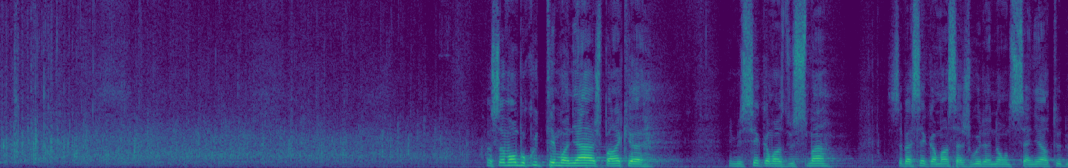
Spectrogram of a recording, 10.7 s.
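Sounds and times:
audience applauding: 0.0 - 4.9
speech: 4.8 - 6.6, 7.3 - 10.6.

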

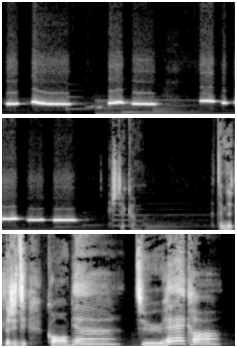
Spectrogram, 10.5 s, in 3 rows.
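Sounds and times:
person whistling imitation of a bird's song: 0.0 - 2.4, 3.0 - 4.8
speech: 6.8 - 10.4.

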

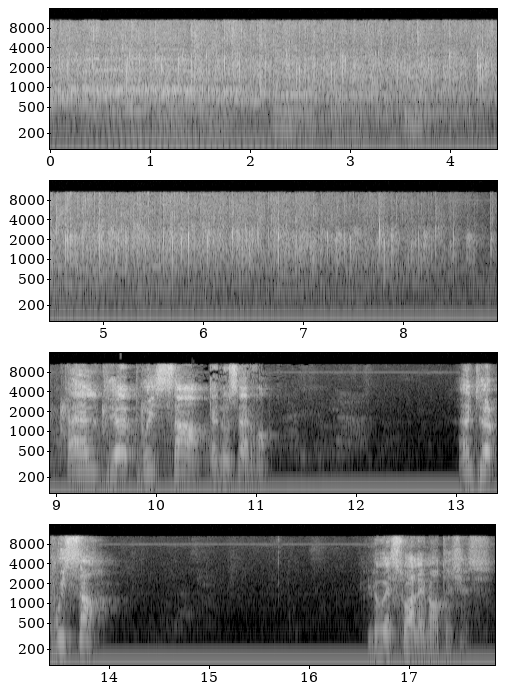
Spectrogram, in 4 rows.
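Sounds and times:
worship congregation clapping: 0.0 - 10.3
speech: 9.3 - 11.2, 13.0 - 14.0, 16.6 - 17.8.

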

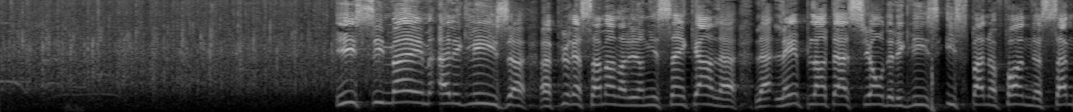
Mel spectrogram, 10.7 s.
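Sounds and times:
crowd clapping: 0.0 - 4.6
speech: 3.4 - 10.7.

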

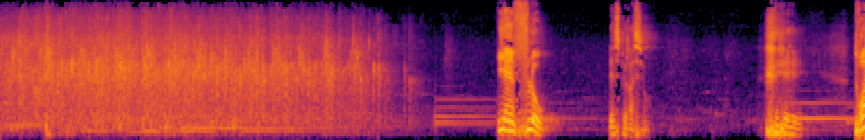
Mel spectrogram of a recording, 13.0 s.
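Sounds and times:
church congregation applauding during a sermon: 0.0 - 6.5
speech: 7.4 - 8.2, 9.2 - 9.8, 11.6 - 12.2.

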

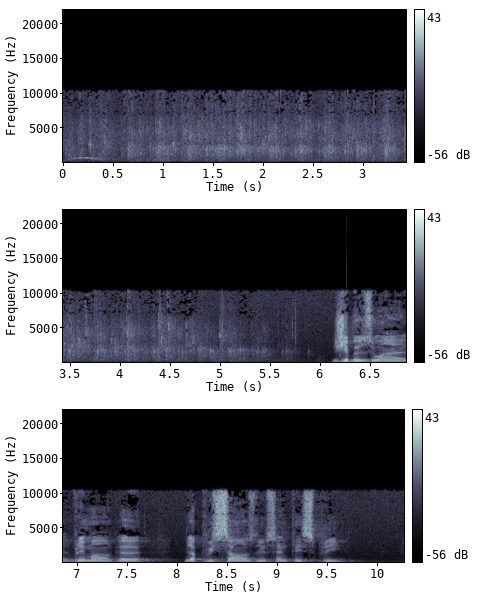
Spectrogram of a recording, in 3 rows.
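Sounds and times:
audience applause: 0.0 - 5.9
speech: 6.1 - 9.8.

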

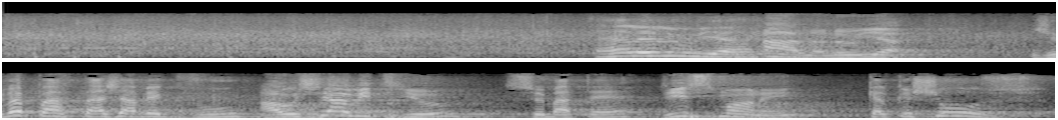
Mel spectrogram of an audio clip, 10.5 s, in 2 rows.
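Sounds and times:
congregation applauding during a French and English church service: 0.0 - 7.2
speech: 3.0 - 10.5.

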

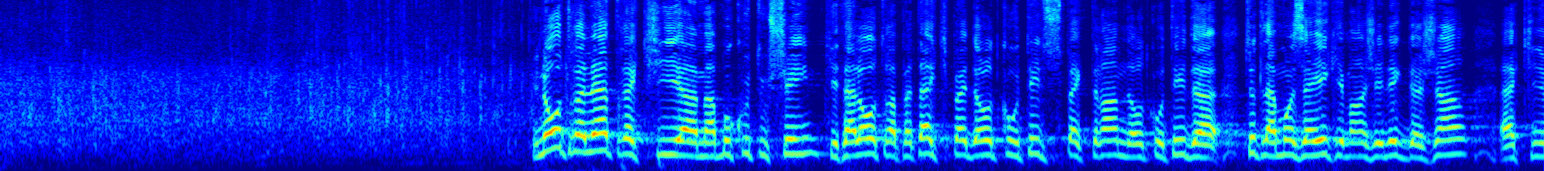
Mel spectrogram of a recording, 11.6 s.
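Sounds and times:
audience clapping and cheering: 0.0 - 4.5
speech: 4.0 - 11.5.

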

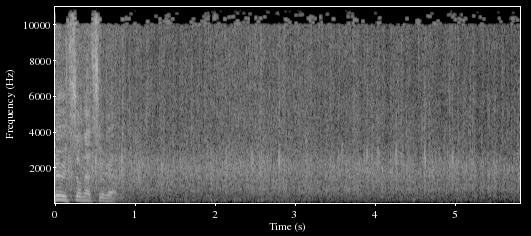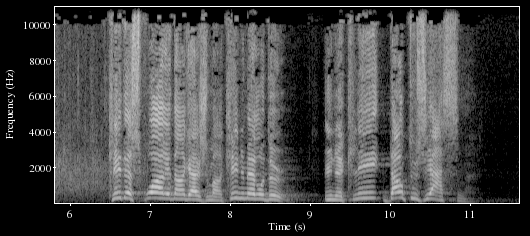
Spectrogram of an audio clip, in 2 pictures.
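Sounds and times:
speech: 0.0 - 1.0, 6.5 - 11.0
audience applause: 0.0 - 6.7.

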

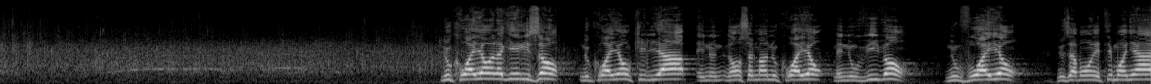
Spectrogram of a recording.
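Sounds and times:
audience applauding: 0.0 - 5.0
speech: 4.4 - 11.5.

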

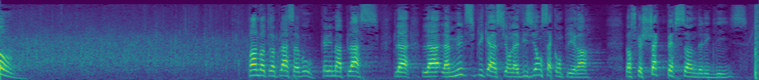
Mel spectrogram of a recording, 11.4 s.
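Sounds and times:
church congregation clapping during a morning service: 0.0 - 5.1
speech: 3.7 - 11.3.

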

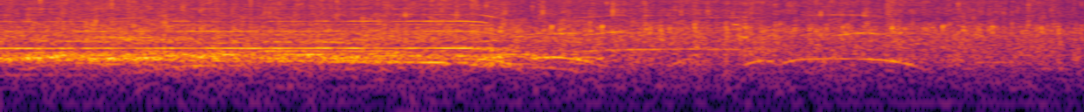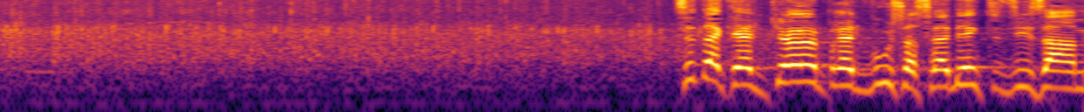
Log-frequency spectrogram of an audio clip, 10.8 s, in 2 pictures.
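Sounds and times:
cheers and whoops: 0.0 - 6.6
audience applause: 0.0 - 10.2
speech: 8.8 - 10.8.

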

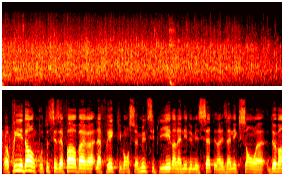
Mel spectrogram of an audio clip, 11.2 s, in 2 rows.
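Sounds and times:
audience applauding: 0.0 - 6.6
speech: 5.6 - 11.2.

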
